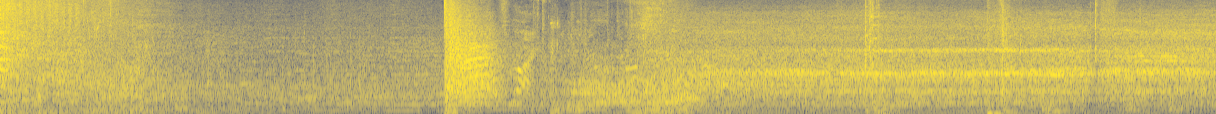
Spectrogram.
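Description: Gunshots in the Alan Wake video game ring out with one sharp, loud crack standing out, followed by a couple of fainter reports over a low, steady rumbling backdrop.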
